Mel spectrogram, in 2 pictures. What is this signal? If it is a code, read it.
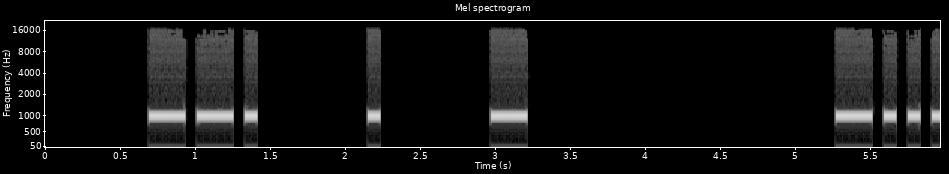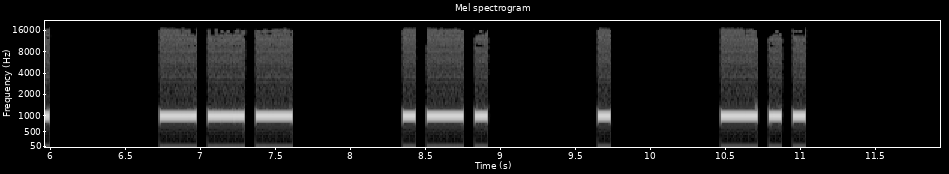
Morse code, heard as a keyed tone, about 15 wpm, spaced as for 8 wpm, 1000 Hz. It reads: GET BORED
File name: qotdfiles / 8wpm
